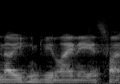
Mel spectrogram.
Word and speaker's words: Laine: He just thought like, oh, I better pronounce it like in English way. Yeah. Like the English way, Patrick Lane. Lane. And then I guess everyone's like, no, you can be Laine.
